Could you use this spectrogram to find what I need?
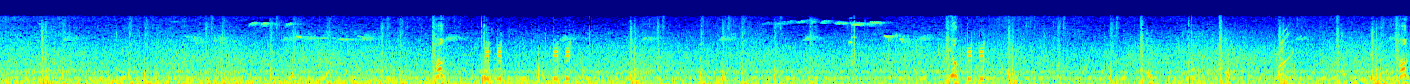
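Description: Light footsteps patter quickly over grass and ground.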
